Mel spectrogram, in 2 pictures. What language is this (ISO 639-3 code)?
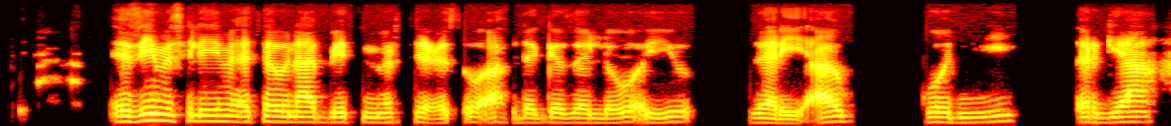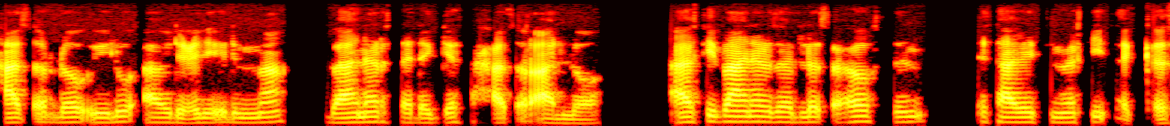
tir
